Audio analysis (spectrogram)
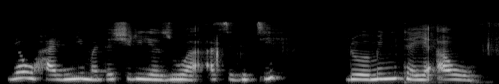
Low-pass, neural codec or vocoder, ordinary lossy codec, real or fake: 7.2 kHz; none; AAC, 32 kbps; real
